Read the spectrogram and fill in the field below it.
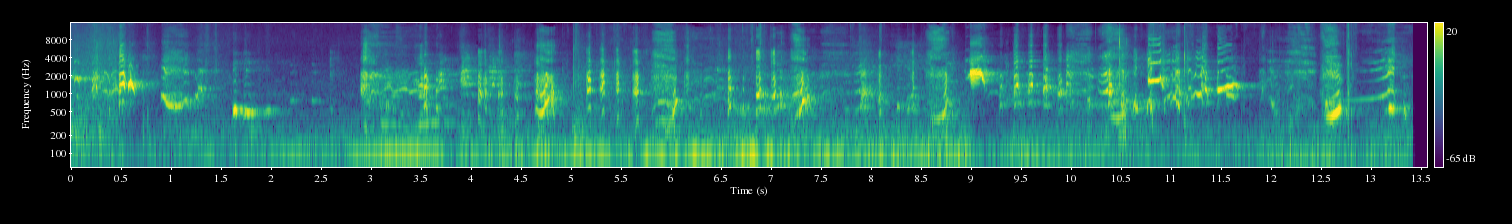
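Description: A young girl talks and laughs excitedly nearby.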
